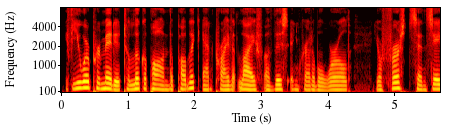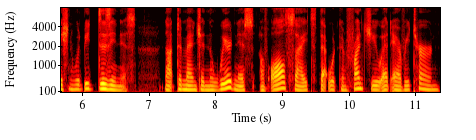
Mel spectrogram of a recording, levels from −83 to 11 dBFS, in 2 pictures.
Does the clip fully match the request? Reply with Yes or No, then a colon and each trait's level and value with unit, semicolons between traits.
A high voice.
No: medium, 155 Hz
